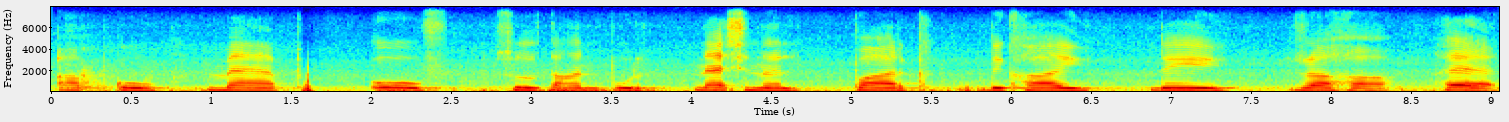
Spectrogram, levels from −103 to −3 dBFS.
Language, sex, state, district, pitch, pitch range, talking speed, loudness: Hindi, female, Haryana, Rohtak, 215 Hz, 205-220 Hz, 60 wpm, -17 LUFS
